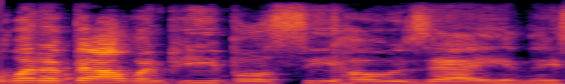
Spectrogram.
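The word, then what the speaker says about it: José: Joe's only because Jo's Jose is what they call but here's the problem right in English you pronounce the J in Spanish you pronounce j as an H H exactly all right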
